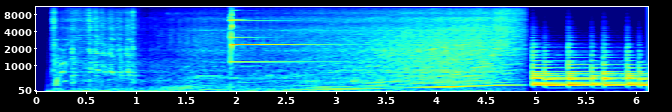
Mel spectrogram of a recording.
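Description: Intro sting: a sharp metallic ding, then a car engine revving with its pitch rising steadily for about three seconds, cut off abruptly. Electronic music with a steady beat starts near the end.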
